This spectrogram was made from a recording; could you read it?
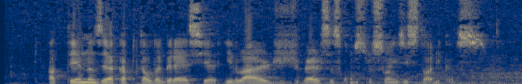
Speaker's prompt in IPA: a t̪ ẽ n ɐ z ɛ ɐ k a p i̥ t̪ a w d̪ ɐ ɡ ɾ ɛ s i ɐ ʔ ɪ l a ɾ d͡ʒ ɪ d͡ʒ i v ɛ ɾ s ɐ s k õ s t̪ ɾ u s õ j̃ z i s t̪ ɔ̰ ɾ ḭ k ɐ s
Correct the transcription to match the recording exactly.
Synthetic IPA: a t̪ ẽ n ɐ z ɛ ɐ k a p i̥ t̪ a w d̪ ɐ ɡ ɾ ɛ s i ɐ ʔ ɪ l a ɾ d͡ʒ ɪ d͡ʒ i v ɛ ɾ s ɐ s k õ s t̪ ɾ u s õ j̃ z i s t̪ ɔ̰ ɾ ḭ k ɐ s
